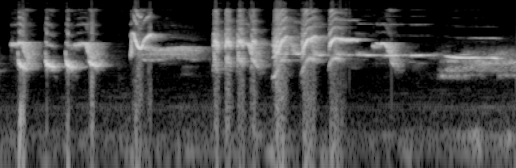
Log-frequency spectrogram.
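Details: Asian pied starling song meant to encourage other starlings to sing: quick squeaky notes, a long whistle, a harsh chattering burst, then fading drawn-out whistles.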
